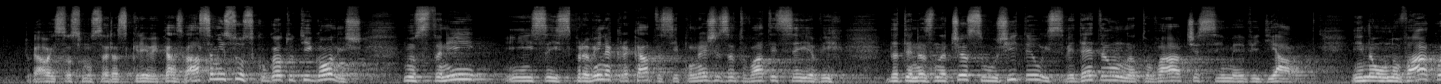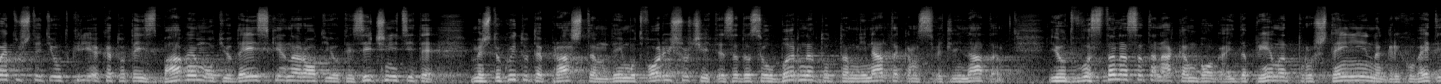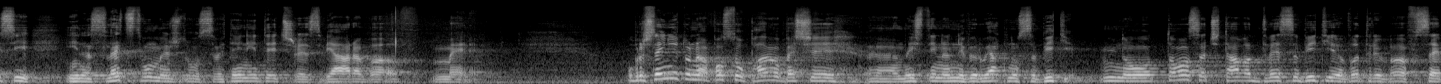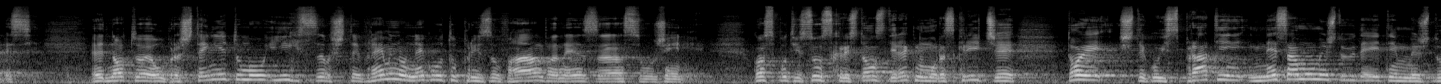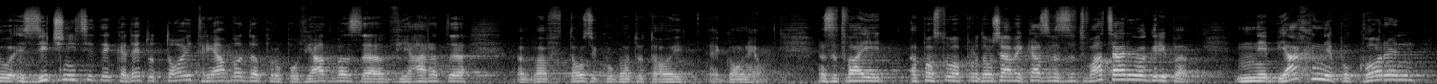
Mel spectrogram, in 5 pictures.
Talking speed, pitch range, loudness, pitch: 135 wpm, 140-185 Hz, -21 LUFS, 160 Hz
